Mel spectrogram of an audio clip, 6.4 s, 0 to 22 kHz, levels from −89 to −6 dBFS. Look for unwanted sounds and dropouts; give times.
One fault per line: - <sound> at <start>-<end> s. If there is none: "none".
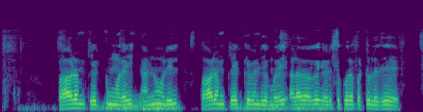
none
